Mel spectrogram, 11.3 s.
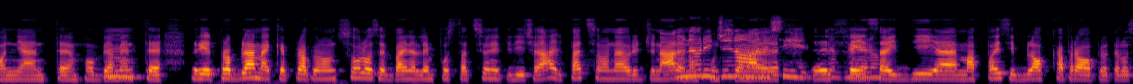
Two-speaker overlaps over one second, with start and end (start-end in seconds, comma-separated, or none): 6.7-8.9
